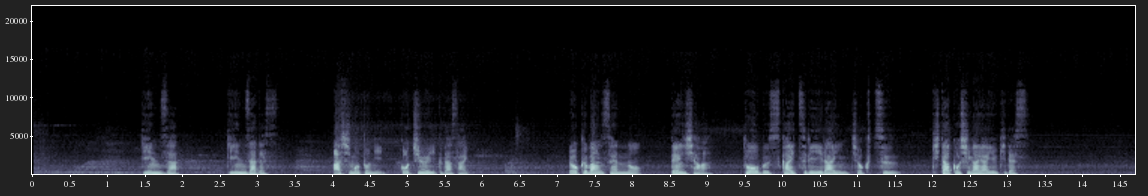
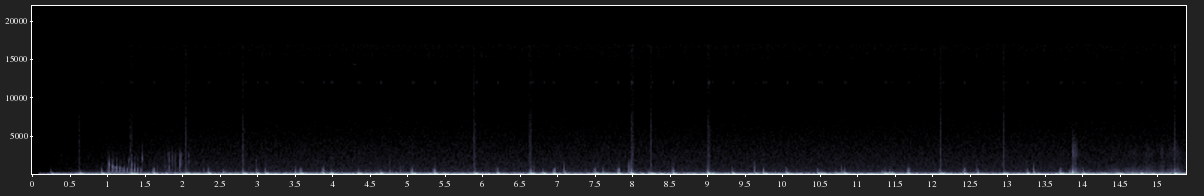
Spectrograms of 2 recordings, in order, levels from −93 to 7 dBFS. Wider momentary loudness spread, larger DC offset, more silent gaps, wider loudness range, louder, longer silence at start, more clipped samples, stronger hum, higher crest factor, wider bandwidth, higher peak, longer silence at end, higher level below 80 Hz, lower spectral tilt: first, 13 LU vs 9 LU; neither; neither; about the same, 5 LU vs 3 LU; first, -24 LUFS vs -27 LUFS; first, 0.85 s vs 0.2 s; neither; neither; first, 26 dB vs 20 dB; first, 11 kHz vs 1.1 kHz; first, 0 dBFS vs -4 dBFS; first, 1.55 s vs 0 s; second, -60 dBFS vs -26 dBFS; second, -7.5 dB/octave vs -11.5 dB/octave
